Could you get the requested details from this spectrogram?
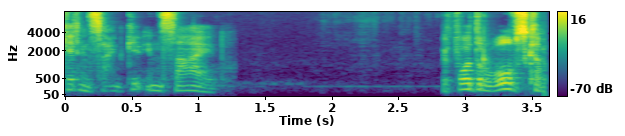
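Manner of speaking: scared, frightened voice. Voicing frightened guards hurrying travelers through a gate: scared. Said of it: "they look pretty scared".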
